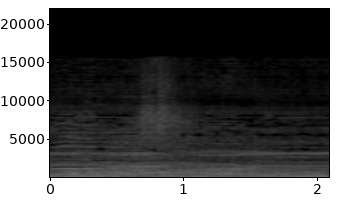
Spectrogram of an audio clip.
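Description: Church choir singing in long held chords with pipe organ accompaniment, a new chord coming in right at the start.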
